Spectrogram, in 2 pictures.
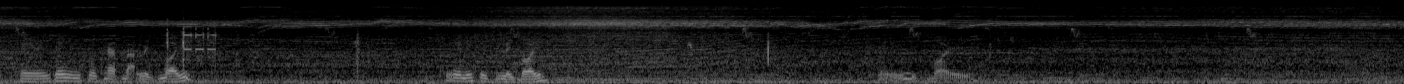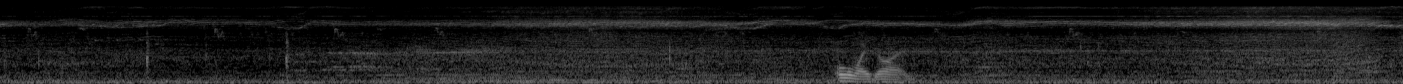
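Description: A drone's motors whine steadily overhead, rising and falling slightly in pitch.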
